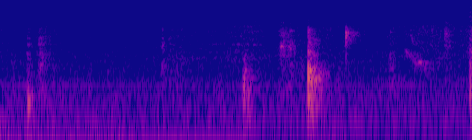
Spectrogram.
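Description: A few faint, scattered clicks and ticks over a faint steady hum.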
